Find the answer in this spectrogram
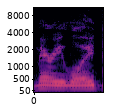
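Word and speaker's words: Mari Lwyd: It is not spelled Mary Lloyd, but that is how it's pronounced. The Mary Lloyd is actually spelled MARILWYD.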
